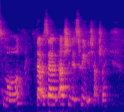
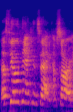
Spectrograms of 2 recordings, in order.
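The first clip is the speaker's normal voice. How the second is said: plain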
